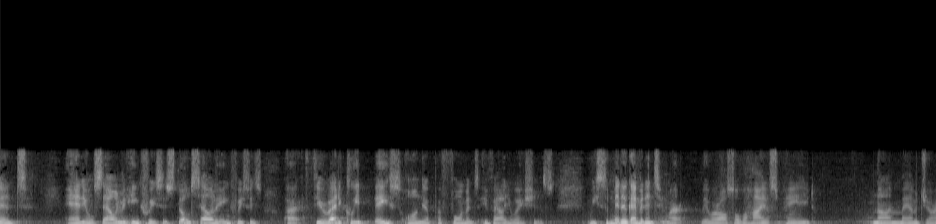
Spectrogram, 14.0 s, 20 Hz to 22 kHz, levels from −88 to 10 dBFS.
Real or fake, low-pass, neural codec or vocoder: fake; 7.2 kHz; codec, 24 kHz, 0.9 kbps, WavTokenizer, medium speech release version 2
